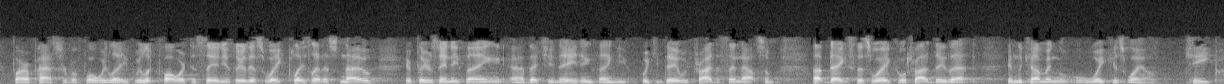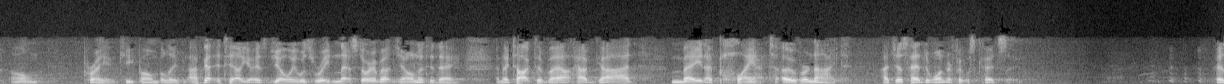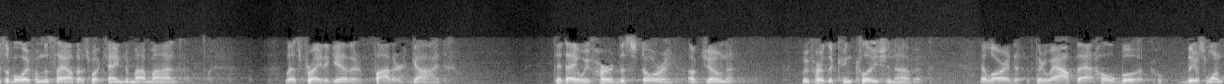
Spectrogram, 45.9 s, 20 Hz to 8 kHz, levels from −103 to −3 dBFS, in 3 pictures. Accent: American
